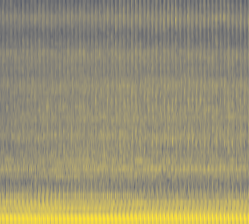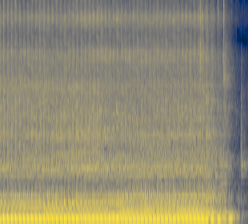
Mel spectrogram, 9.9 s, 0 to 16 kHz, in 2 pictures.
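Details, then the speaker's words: 2003 Honda Rancher 350 4x4 ATV, parked 17 years, carb float bowl cleaned: a steady, even idle thumping around three beats a second, no knocking or tapping, then a clean shutdown; normal idle. "engine sounds really good no knocking or tapping"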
